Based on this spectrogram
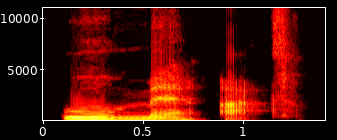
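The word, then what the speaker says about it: וּמְאַת: Some people sound this, some people don't. I don't remember what the rule is regarding what is correct, but I checked two audio Torah sources, and they did pronounce it. So it's ume'at. And this means and 100, okay?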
